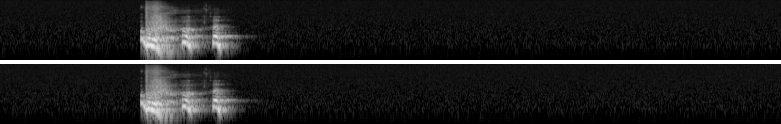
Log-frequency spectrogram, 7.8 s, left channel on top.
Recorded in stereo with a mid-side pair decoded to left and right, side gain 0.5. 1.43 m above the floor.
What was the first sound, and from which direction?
A giggle, 15° left.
